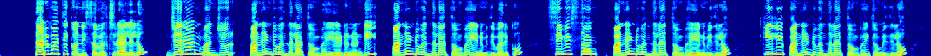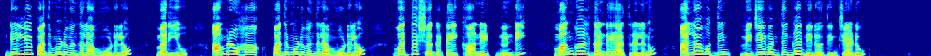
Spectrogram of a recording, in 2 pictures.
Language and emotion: Telugu, neutral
